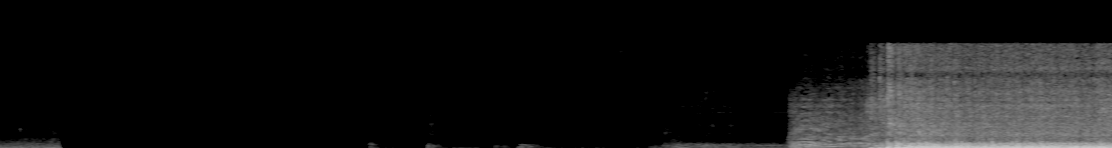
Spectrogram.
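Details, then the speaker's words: Ford Falcon XB hardtop under restoration, first start after rewiring, no oil pressure gauge fitted: short crank, then the engine runs loudly with a quick, even tapping of about three or four a second, origin unclear; engine knocking. "She sounds the starter motor sounds good and it sounds good running, but there's something going on with the motor. It's like a knocking sound or something."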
